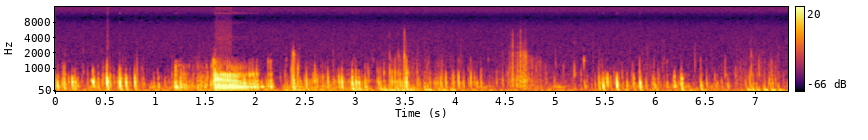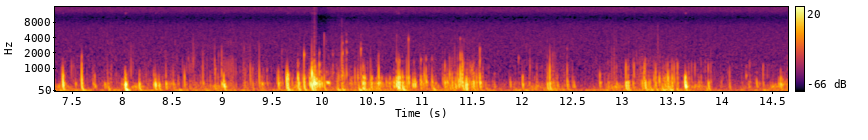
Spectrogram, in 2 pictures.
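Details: Stomach growling recorded at 1:30 after waking, following an overlarge udon dinner at 19:30; the owner suspects a reaction to gluten eaten after a long break. Irregular gurgling, bubbling and rumbling over several seconds: borborygmi.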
